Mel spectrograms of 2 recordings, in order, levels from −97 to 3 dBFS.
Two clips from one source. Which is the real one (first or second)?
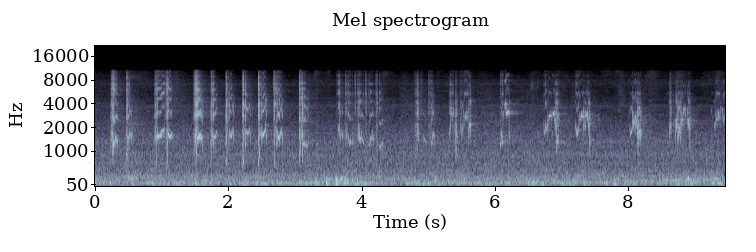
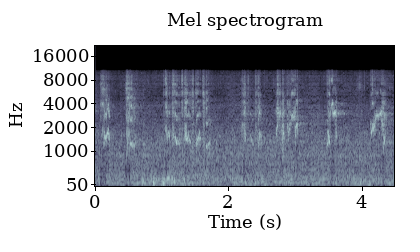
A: first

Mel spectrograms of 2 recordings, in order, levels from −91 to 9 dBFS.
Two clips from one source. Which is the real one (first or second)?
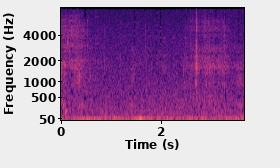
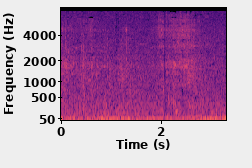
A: first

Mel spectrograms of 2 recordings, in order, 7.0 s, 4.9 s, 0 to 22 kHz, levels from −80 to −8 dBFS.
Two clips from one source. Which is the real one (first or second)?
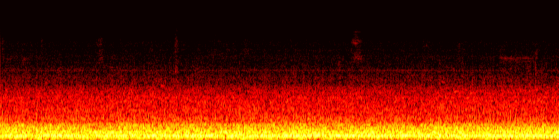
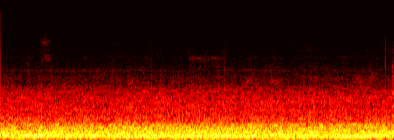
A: first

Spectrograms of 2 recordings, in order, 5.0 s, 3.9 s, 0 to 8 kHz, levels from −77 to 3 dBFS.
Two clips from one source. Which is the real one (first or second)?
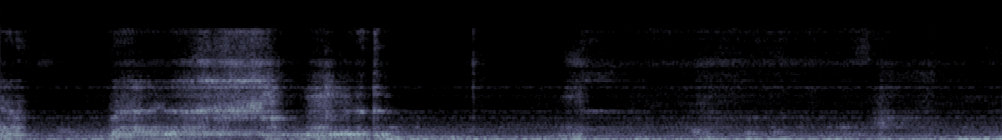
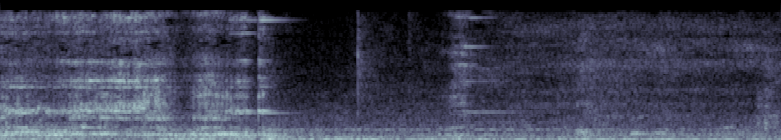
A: second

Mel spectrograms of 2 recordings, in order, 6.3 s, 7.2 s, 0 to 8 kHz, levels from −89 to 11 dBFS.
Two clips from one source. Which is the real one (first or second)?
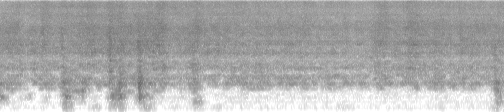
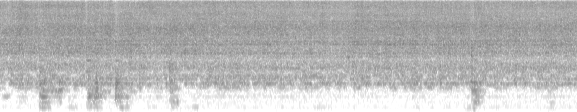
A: second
